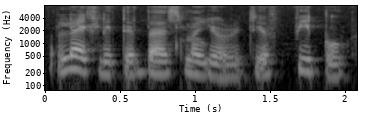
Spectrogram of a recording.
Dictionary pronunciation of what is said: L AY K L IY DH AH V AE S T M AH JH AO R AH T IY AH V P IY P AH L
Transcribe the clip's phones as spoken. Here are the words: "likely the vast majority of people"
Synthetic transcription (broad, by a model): L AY K L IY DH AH B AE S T M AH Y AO R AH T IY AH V P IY P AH L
